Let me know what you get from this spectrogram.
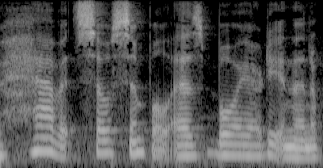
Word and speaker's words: Boiardi: But the name is Boyardee, and it's spelled differently: Boiardi.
